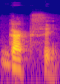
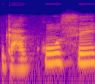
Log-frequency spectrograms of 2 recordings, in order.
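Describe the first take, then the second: First: The vowel after the k is dropped. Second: The vowel after the k is fully pronounced. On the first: The speaker calls it right. "গাকুসি না হয়ে কি হবে, গাকসি" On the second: The speaker calls it wrong. "উচ্চারণটা কিন্তু গাকুসি হয়"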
